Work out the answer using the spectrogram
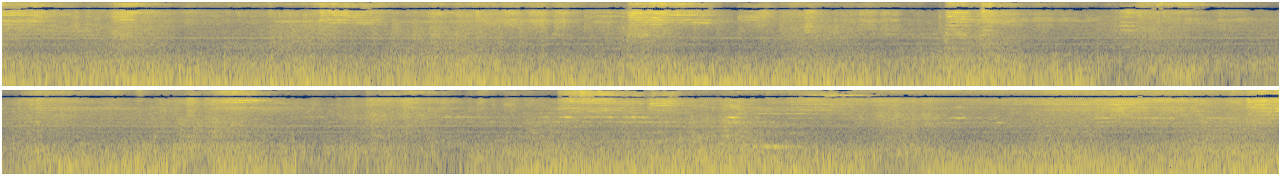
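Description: Double-stack intermodal freight train rolling past close by: a loud, steady rumble of well cars on the rails, broken by repeated clanks and, in the latter part, brief high wheel squeals.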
